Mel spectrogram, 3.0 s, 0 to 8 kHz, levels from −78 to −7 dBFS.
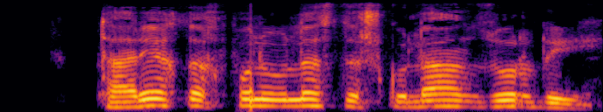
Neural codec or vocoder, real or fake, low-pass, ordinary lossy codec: none; real; 7.2 kHz; AAC, 48 kbps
